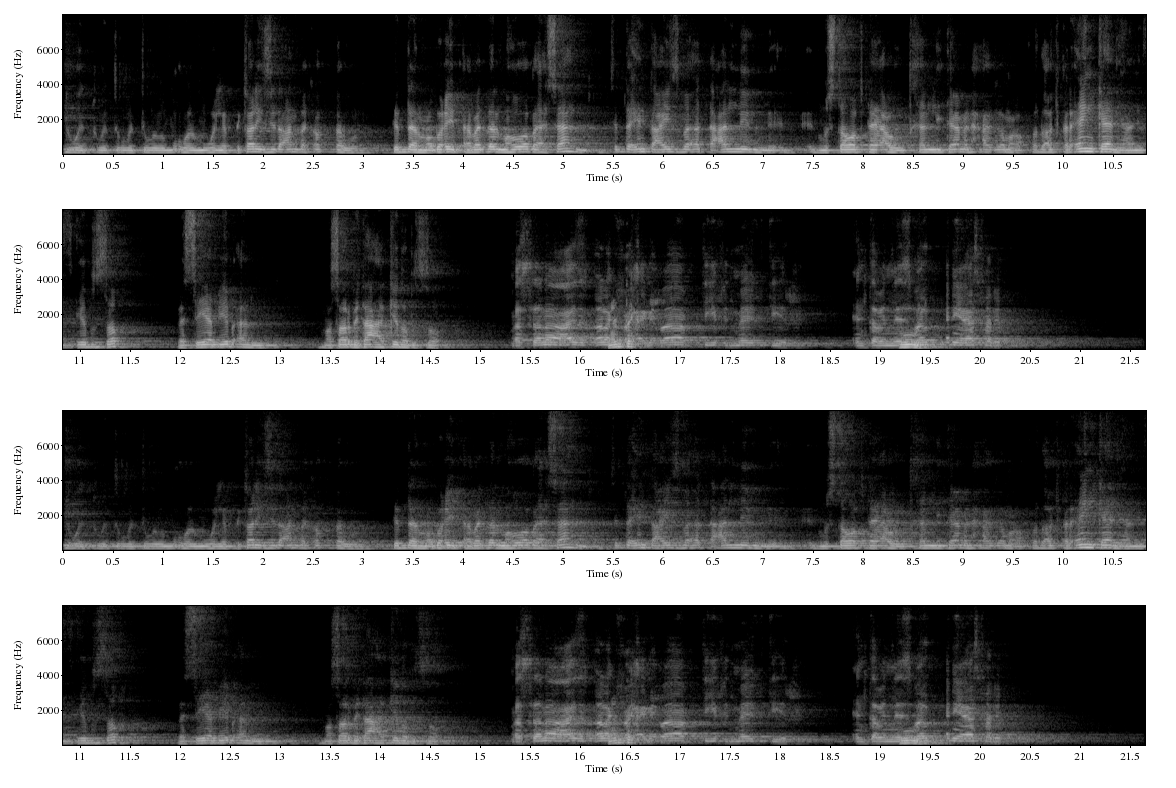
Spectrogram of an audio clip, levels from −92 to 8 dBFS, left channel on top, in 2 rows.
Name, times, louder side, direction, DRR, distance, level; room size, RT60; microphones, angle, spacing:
voice 1, 0.0-11.4 12.0-13.0 13.4-14.6 16.3-16.5 19.2-19.5, left 5 dB, 55° left, 12 dB, 0.4 m, -27 dB
voice 2, 15.3-18.1 18.7-20.2, left 1 dB, 10° left, 6 dB, 1.0 m, -31 dB
15.5 x 11.5 x 6.8 m, 2.2 s
head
